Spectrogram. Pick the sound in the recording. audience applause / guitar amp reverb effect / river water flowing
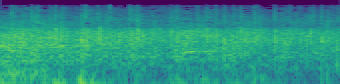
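audience applause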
